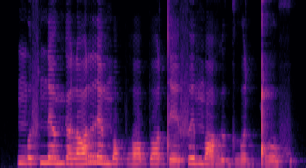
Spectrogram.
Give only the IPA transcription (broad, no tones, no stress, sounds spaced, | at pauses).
ŋʷ e f n ɛ ɐ̯ mʲ ɒ l ɒ r ɛ m ɔ bʱ ɔ p ɔ t e f e m ɒ ɦ ɯ ɡʱ o d ɡ͡ǃ o xʷ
